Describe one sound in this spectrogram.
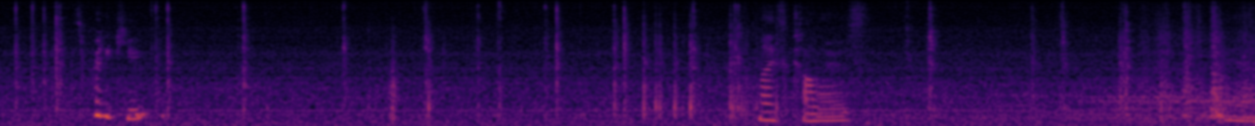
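Stiff paper pages rustle and flap as they are turned.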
